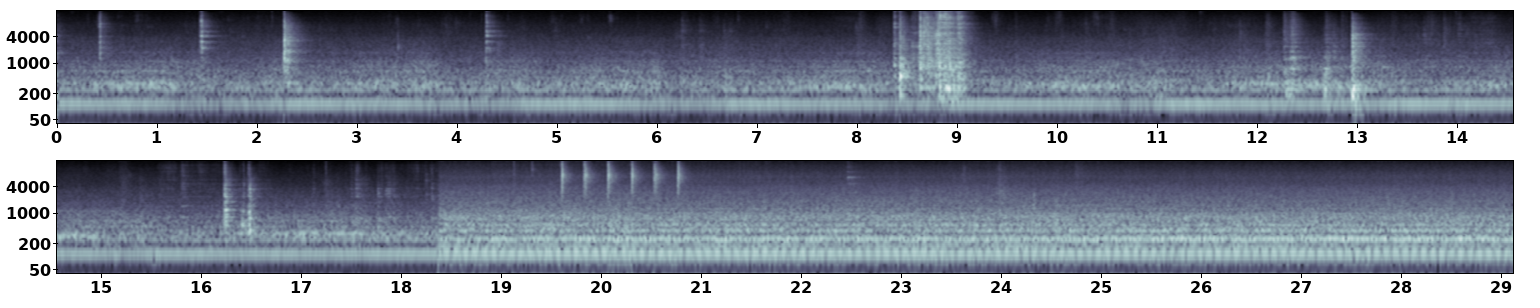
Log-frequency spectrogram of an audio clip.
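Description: A utensil clinking against a bowl while raw chicken pieces are mixed in it, a few scattered sharp clinks over a steady low hum. About eighteen seconds in the sound changes to a louder steady hum with a quick run of clicks.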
